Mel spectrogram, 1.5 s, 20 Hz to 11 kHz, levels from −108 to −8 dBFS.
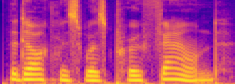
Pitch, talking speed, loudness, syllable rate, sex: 190 Hz, 165 wpm, -16 LUFS, 4.7 syllables/s, female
